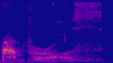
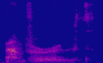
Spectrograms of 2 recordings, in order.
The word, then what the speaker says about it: Ampharos: I used to pronounce it Ampharos, but actually it's pronounced Ampharos. I actually like Ampharos better than Ampharos.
